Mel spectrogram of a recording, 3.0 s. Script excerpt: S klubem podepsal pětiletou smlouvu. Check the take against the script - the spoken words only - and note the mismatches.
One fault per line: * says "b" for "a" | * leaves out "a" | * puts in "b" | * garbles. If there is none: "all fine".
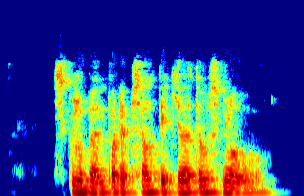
all fine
